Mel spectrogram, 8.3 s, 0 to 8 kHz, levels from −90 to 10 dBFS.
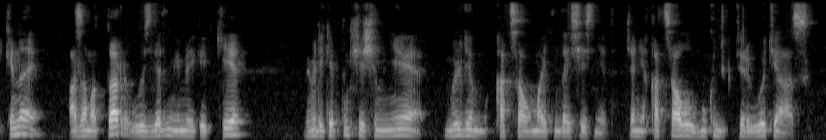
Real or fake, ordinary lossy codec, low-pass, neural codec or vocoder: real; AAC, 48 kbps; 7.2 kHz; none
